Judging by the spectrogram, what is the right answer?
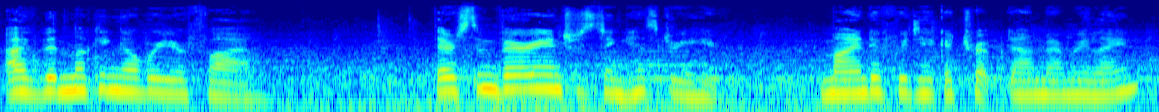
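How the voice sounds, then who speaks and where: A woman playing a composed, probing agency doctor in a video game, measured and dry in her straight talk. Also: medium pitch, steady tone, natural voice. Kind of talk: video game cutscene acting. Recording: music behind.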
